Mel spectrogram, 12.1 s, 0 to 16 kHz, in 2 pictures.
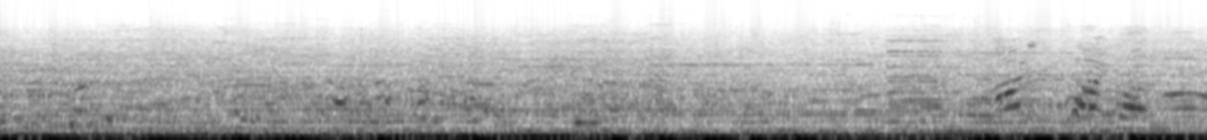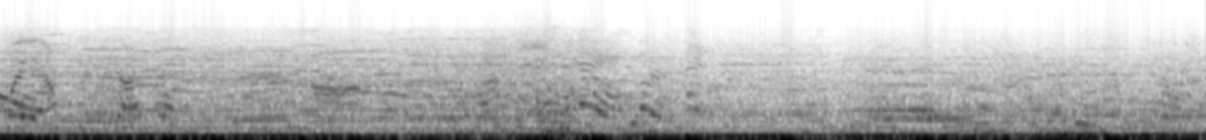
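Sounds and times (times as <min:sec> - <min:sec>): heavy low rumble: 0:00.0 - 0:12.0
music: 0:00.0 - 0:12.0
voices: 0:00.0 - 0:12.0.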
